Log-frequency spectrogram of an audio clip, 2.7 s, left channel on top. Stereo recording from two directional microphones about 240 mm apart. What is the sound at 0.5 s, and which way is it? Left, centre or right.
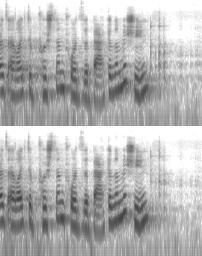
A woman's voice, centre.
